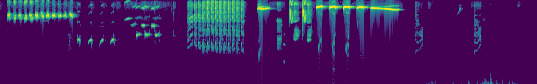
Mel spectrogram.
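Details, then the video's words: Asian glossy starling (cucak keling) giving lively gacor song meant to stir other birds to sing. Rapid high pulsed notes, short chips, a dense buzzy rattle, then a string of sharp whistles. Low rumbling noise comes at the end. "Pancingan Cucak Keling Biar Gacor Teler | Cak Keling Gacor Teler"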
